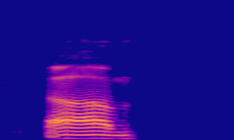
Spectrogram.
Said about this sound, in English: excuse me, I'm dealing with some cold issues. So if I cough, I'll try to mute.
